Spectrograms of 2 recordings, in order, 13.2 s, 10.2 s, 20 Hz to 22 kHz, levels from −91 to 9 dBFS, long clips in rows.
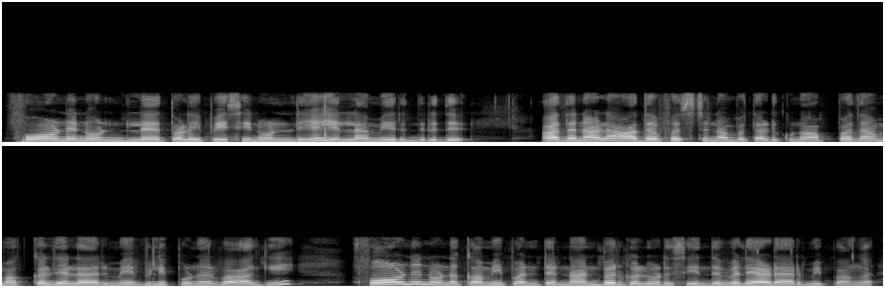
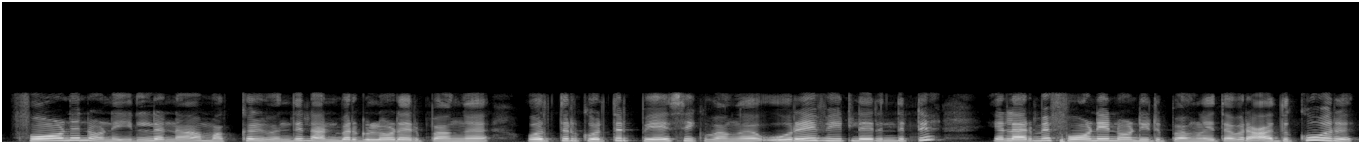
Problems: none marked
